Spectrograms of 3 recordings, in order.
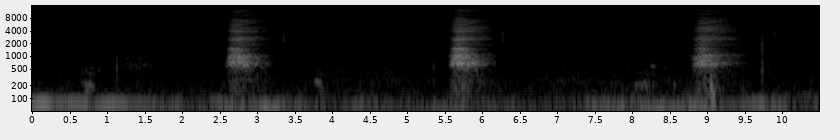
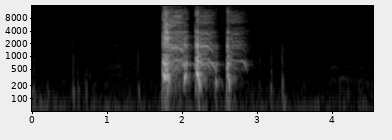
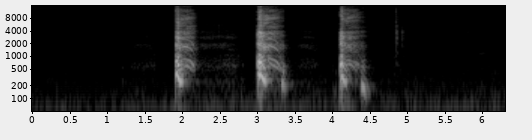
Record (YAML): exhalation_length: 10.5 s
exhalation_amplitude: 479
exhalation_signal_mean_std_ratio: 0.48
cough_length: 4.6 s
cough_amplitude: 7271
cough_signal_mean_std_ratio: 0.25
three_cough_length: 6.3 s
three_cough_amplitude: 7622
three_cough_signal_mean_std_ratio: 0.22
survey_phase: beta (2021-08-13 to 2022-03-07)
age: 45-64
gender: Female
wearing_mask: 'No'
symptom_sore_throat: true
smoker_status: Current smoker (e-cigarettes or vapes only)
respiratory_condition_asthma: true
respiratory_condition_other: false
recruitment_source: REACT
submission_delay: 2 days
covid_test_result: Negative
covid_test_method: RT-qPCR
